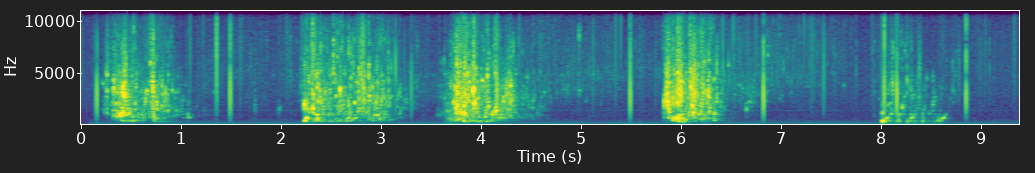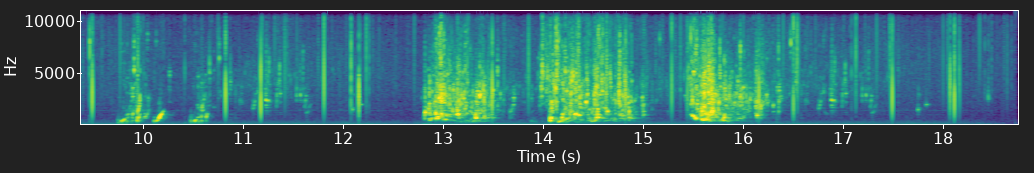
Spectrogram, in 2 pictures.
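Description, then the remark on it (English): A paddle or stick, plunged about 8 inches into a lake or river, swishes briskly to and fro to imitate a female moose walking in the water, making about a dozen splashy surges in an uneven rhythm like something wading, over a steady low hum, with no talking. “Plunge a paddle or stick about 8 inches in the water and move it briskly to and fro.”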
